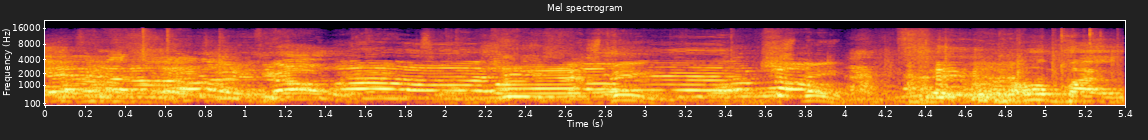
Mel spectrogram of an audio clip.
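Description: A man raps forcefully into a microphone, close by.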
